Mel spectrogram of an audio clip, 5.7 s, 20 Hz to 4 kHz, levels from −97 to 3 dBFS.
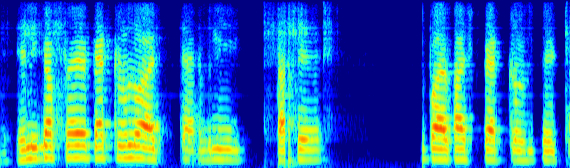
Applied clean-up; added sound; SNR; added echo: neural mask model DeepFilterNet 3.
